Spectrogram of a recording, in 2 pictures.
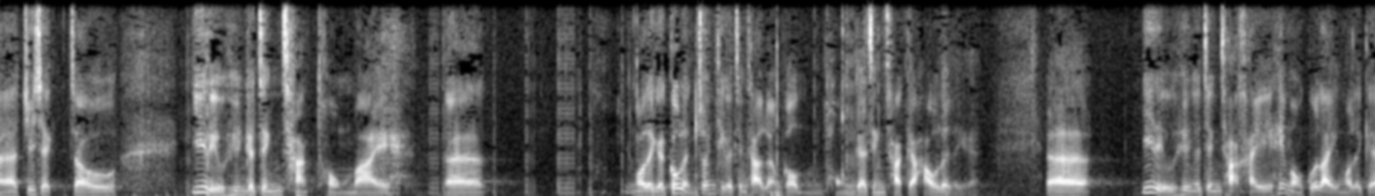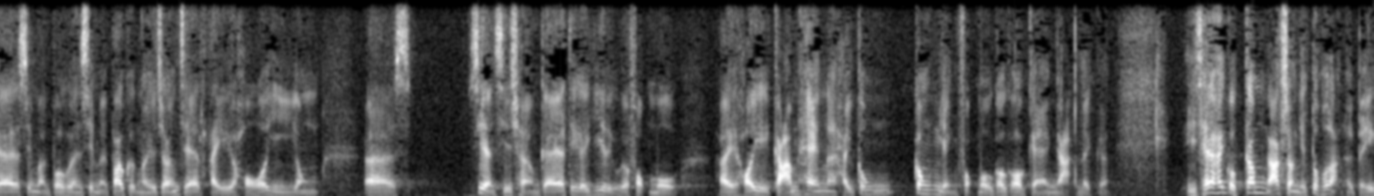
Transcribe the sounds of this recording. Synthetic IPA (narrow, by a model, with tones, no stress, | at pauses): ɛː˨t͡ʃyː˨˥t͡sɪ˨k̚t͡sɐ˨w | jiː˥liː˨˩wɦyː˧nkɛː˧t͡sɪ˧ŋt͡sʰaː˧k̚t̪ʰʊ˨˩ŋmaː˨˩jʔɛː˨ | ŋɔ˨˧d̪e˨˩kɛ˧ko˥wlɪ˨˩ŋt͡ʃɵ˥nt̪ʰi˨˩kːɛ˧t͡sɪ˧ŋt͡sʰaː˧˩lœː˨˧ŋkɔː˧m̩˨˩t̪ʰʊ˨˩ŋkɛː˧t͡sɪ˧ŋt͡sʰaː˧t̚kːɛ˧haː˨˥wlɵ˨˩lḛ˨˩jkɛ˧ | ɛː˨˧ | jiː˥liː˨˩wɦyː˧nkɛː˧t͡sɪ˧ŋt͡sʰaː˧k̚hɐ˨jɦe˥jmɔː˨˩ŋkuː˨˥lɐ˨jŋɔː˨˧d̪e˨˩jkɛ˧siː˨˧˥nmɐ˨˩npo˨wfɐ˨nsiː˧nmɐ˨˩npaː˥wkʰu˧t̚ɔː˨˧de˨˩ɛ˧t͡ʃœː˨˥ŋt͡sɛː˨˥hɐ˨jhɔː˨˥jiː˨˧jʊ˨ŋ | ʔɛː˨ | siː˥jɐ˨˩nsiː˨˧t͡ʃʰœː˨˩ŋkɛ˧jɐ˥t̚t̪iː˥kɛ˧jiː˥liː˨˩wkɛ˧fʊ˨k̚mo˨w | hɐ˨jɦɔː˨˥jiː˧ka̰ː˨˥mɦɛː˥ŋlɛː˥hɐ˨˥jkʊ˥ŋ | kʊ˥ŋjɪ˨˩ŋfʊ˨k̚mo˨wkɔː˨˥kɔː˧kɛː˧ŋa̰ː˧t̚lɪ˨k̚ːɐ˧ | jiː˨˩t͡sʰɛː˨˥ɦɐ˨˥jkɔː˧kɐ˥mŋa̰ː˨˥k̚sœː˨ŋjɪ˨k̚t̪o˥wɦo˨˥wla̰ː˨˩nhɵ˧pe˨˥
